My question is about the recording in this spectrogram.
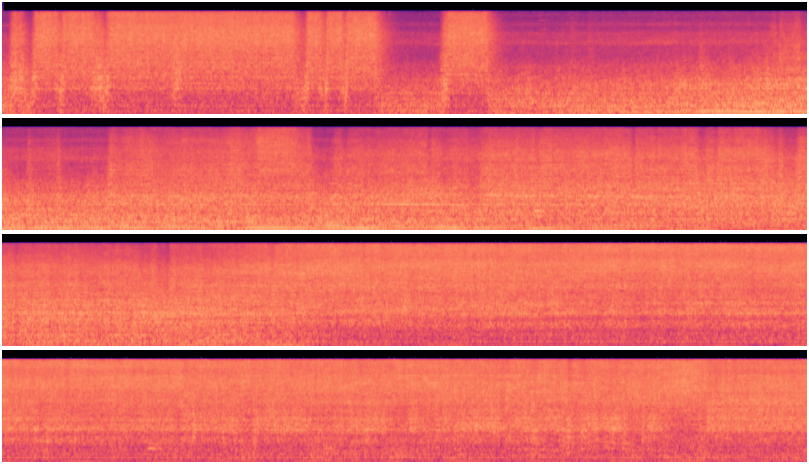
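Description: Oxy-fuel cutting torch flame hissing steadily while the steel plate is heated; about two-thirds of the way through, the hiss turns brighter and higher as the torch begins cutting the steel.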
